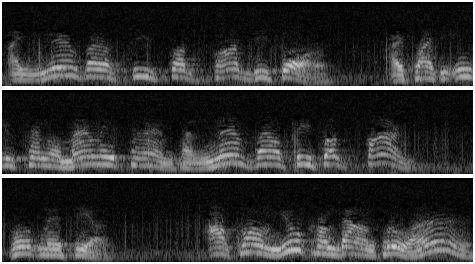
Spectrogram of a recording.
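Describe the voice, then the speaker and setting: An actor playing an excitable, gracious French air-race pilot in a radio serial, with a French accent and broken English sprinkled with French words. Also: male voice, high voice, a little slow. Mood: amazed. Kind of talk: old-time radio serial acting. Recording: noisy, dull old radio recording.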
